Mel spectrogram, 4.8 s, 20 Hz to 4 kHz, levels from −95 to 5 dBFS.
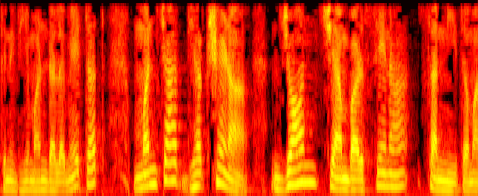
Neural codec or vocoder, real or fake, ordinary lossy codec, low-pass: none; real; none; 3.6 kHz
